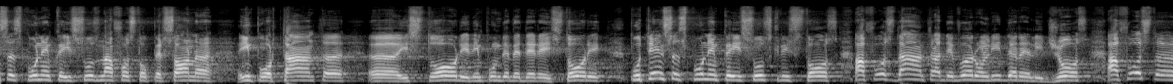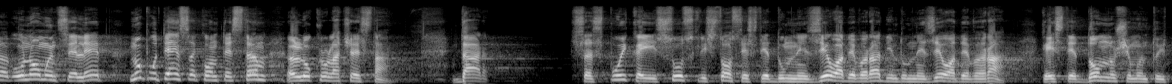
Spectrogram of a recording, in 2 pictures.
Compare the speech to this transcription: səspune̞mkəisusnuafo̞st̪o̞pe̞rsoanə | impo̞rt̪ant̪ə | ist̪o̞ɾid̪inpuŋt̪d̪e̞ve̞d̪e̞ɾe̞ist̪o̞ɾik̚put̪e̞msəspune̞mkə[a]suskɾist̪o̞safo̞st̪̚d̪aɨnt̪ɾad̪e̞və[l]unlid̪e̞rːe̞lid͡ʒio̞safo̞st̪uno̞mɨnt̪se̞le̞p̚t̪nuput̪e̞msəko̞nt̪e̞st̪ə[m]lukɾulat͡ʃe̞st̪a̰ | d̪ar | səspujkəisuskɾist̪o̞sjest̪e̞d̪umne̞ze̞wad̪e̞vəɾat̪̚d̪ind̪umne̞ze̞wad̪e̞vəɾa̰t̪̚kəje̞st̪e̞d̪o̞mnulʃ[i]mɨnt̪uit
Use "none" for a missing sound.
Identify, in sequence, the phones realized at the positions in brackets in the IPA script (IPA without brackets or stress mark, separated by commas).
i, ɾ, m, i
